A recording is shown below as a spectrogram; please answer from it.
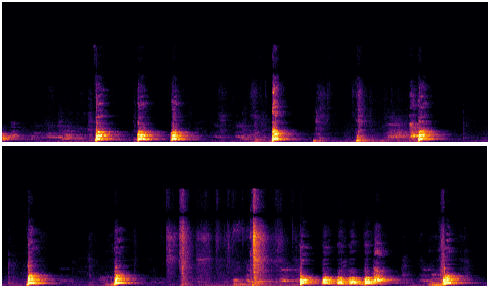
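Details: Five-month-old female Boxer puppy barking: sharp single barks spaced one to two seconds apart, with a faster cluster of yips near the end and quiet background between.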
